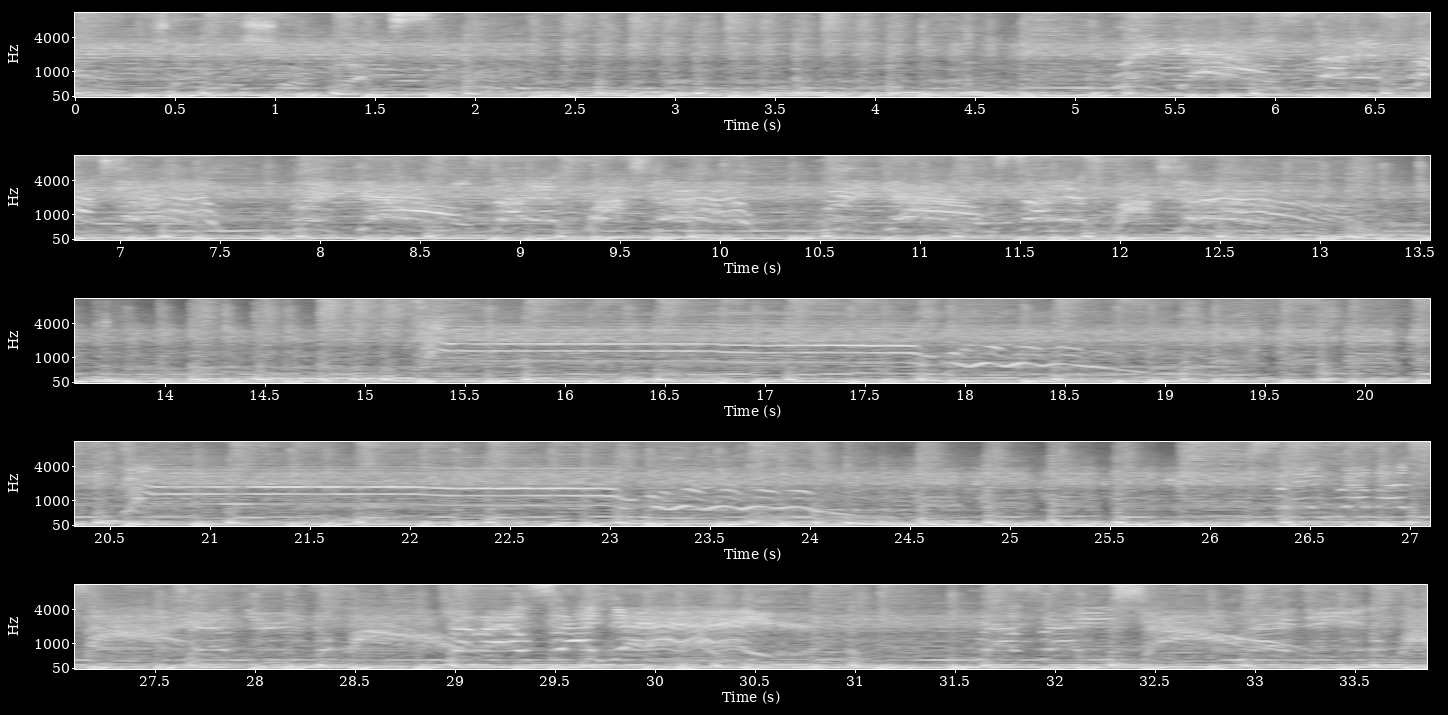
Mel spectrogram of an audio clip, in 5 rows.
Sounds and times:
Exciting music: 0.0s - 26.6s
Grunge: 0.0s - 33.8s
Heavy metal: 0.0s - 33.8s
Progressive rock: 0.0s - 33.8s
Punk rock: 0.0s - 33.8s
Rock and roll: 0.0s - 33.8s.

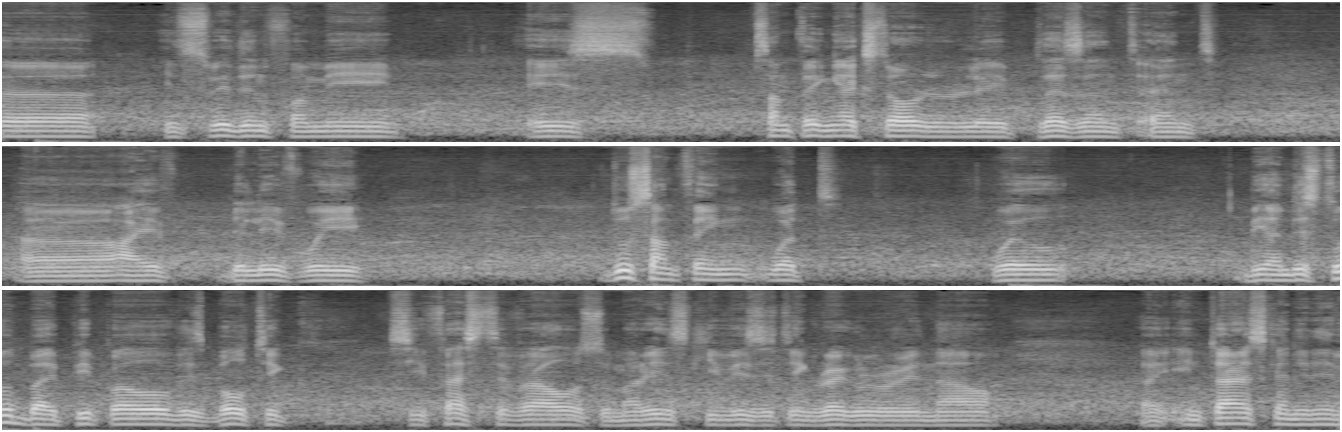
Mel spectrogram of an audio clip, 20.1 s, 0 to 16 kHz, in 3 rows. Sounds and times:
Speech: 0.0s - 2.0s, 2.6s - 6.1s, 6.8s - 8.6s, 9.7s - 10.9s, 11.6s - 12.1s, 12.8s - 18.4s, 19.1s - 20.0s.

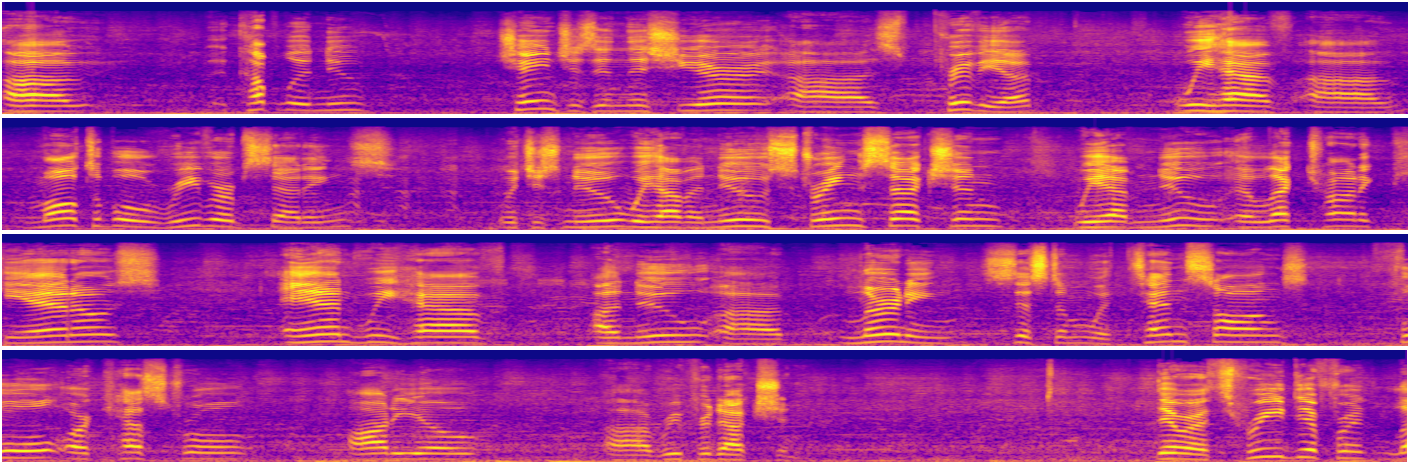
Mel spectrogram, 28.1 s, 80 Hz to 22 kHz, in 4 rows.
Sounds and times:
Speech: 0.0s - 1.8s, 2.5s - 5.2s, 5.9s - 23.5s, 24.1s - 25.1s, 26.8s - 28.1s
Music: 0.0s - 28.1s.

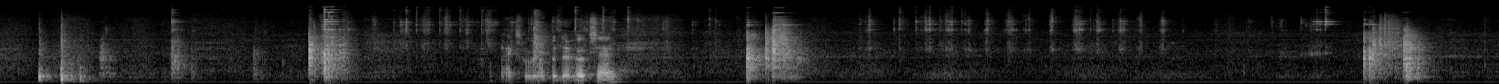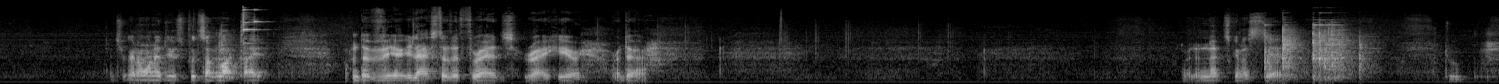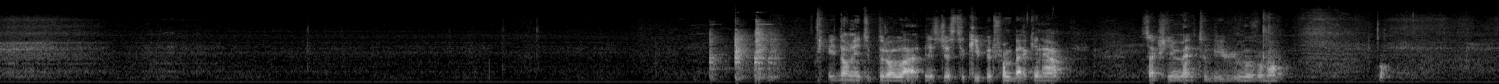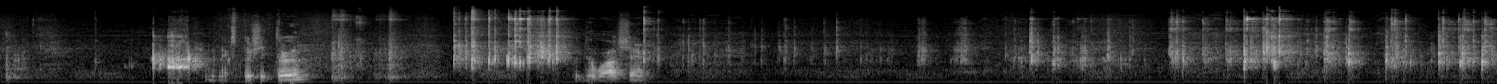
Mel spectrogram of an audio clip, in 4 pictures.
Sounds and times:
Speech: 5.0s - 6.3s, 16.1s - 17.7s, 18.5s - 21.6s, 26.8s - 28.0s, 38.2s - 40.7s, 41.4s - 42.9s, 47.0s - 48.1s, 50.7s - 51.5s.

